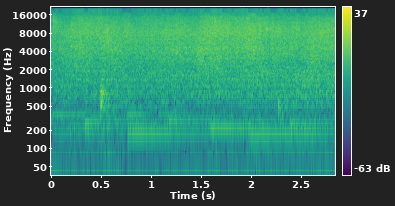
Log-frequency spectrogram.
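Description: Dirty rice frying in a pan over medium-high heat with Worcestershire sauce just added, sizzling steadily while a spoon scrapes and stirs through it in a few distinct strokes, close and fairly loud with no talking.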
